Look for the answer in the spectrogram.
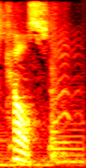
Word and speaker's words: Kelce: We've all been saying his name wrong, apparently. They had Travis on the thing. He said, my last name is Kelce.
